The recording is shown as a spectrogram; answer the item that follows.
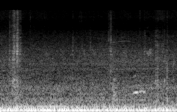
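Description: Faint steady low background rumble, with a brief faint rising chirp about one and a half seconds in.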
